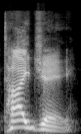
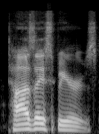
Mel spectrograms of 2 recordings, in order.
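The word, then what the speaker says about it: Tahj Spears: Because that's how his name's supposed to be pronounced. Like everyone's like Ty J. No, it's Taze. Taze Spears.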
